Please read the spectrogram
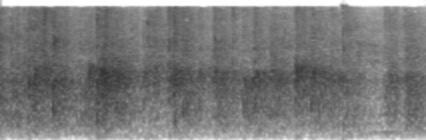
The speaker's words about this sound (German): Der Applaus ist immer gerechtfertigt.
